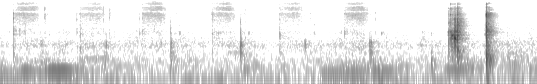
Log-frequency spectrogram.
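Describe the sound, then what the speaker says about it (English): Cherie makeup setting spray is misted onto a face in two quick, airy spritzes near the end, following quiet handling sounds. "give it a few wee sprays just to set everything in place"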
